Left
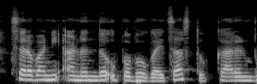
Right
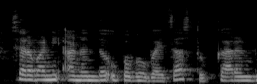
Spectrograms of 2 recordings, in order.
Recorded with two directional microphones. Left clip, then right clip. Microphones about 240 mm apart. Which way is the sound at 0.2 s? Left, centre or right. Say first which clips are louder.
Left 12 dB; left.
